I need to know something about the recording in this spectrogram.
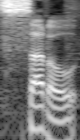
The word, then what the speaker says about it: subtle: right so this word subtle is actually spelled s u b tle e but the B is silent that's right so we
